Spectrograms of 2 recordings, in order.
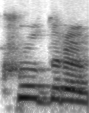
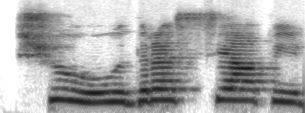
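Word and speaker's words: शूद्रस्यापि: Shudrasyapi. Don't say kshudra. Kshudra. That is wrong.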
